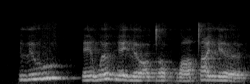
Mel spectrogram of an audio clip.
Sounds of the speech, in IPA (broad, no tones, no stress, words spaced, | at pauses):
lʲu | ewəɦe lʲɔdɔ bɔtˤə lʲə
